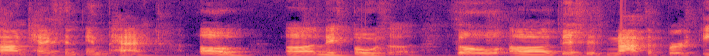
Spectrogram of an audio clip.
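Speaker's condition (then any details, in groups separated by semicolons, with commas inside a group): No condition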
